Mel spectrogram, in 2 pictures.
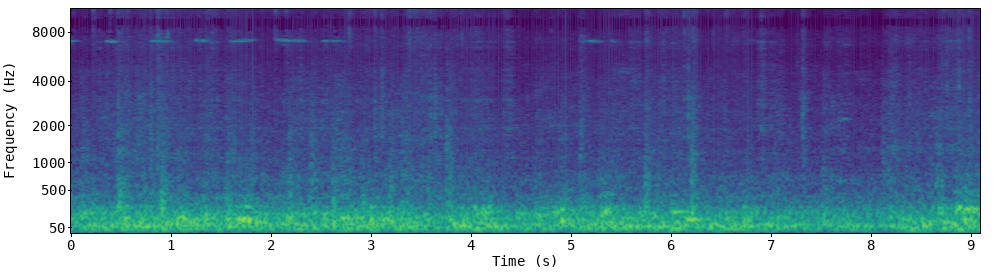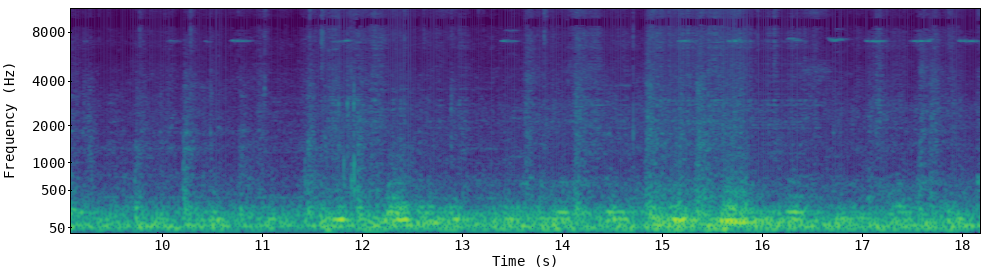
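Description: Steam-hauled passenger train carriage running along the line, heard from on board: a steady low rumble of wheels on rails with occasional clicks and knocks.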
